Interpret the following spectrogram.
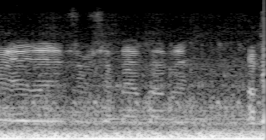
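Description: Semi truck's diesel engine idling steadily, heard from inside the cab as a low, even rumble.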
